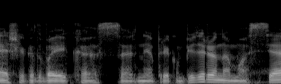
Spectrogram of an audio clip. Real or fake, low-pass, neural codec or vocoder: fake; 7.2 kHz; codec, 16 kHz, 16 kbps, FunCodec, trained on LibriTTS, 50 frames a second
